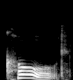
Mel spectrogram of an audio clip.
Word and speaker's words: cold: two words called and cold the first word is the a sound a a called and the second word is the o sound plus the dark L cold again the first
